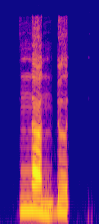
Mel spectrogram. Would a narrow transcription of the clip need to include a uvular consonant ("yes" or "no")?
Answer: no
